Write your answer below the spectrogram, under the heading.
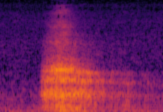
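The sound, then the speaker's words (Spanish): A single slow exhale during a guided breathing meditation: a soft, breathy rush of air swells quickly, then fades gradually over more than a second. No voices are heard. “tres, cuatro, sostén. Y exhala.”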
